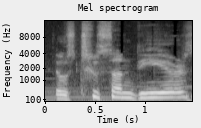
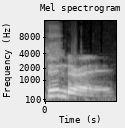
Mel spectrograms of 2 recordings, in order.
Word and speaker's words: Tsundere: be one of those Tusundeers. Is that how they pronounce it? Tusundeers? Tsundere. I think Yes. it's Tsundere? Yeah, Well, Tsundere. It's spelled Tusundeer. That's what I read it as.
